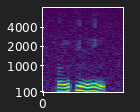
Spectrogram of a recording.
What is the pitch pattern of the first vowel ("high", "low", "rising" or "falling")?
rising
